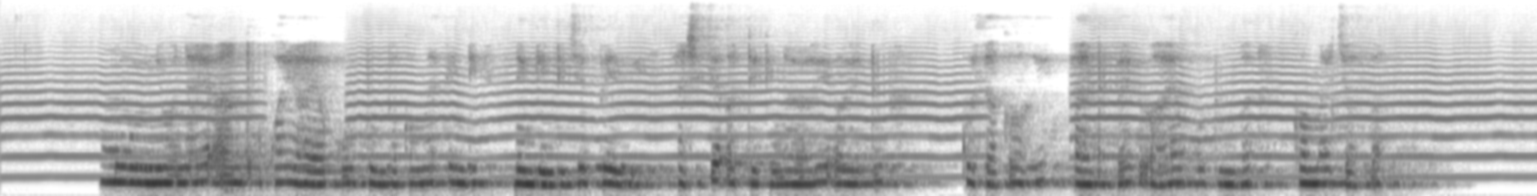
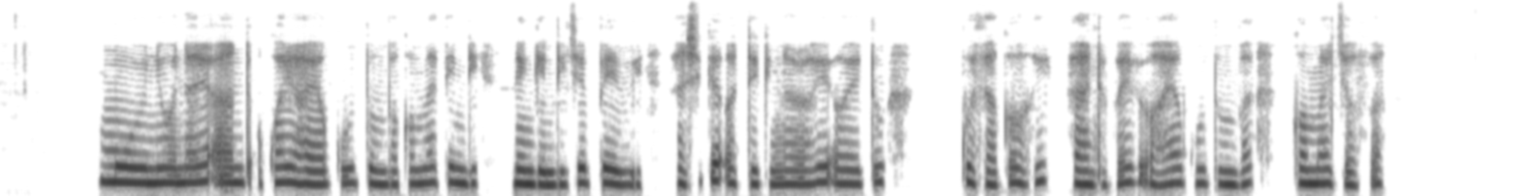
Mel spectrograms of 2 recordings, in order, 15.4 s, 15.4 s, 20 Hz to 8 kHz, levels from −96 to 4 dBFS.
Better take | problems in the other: second | background sound (Trumpet); 13 dB below the speech // room echo; dies away in 1.4 s

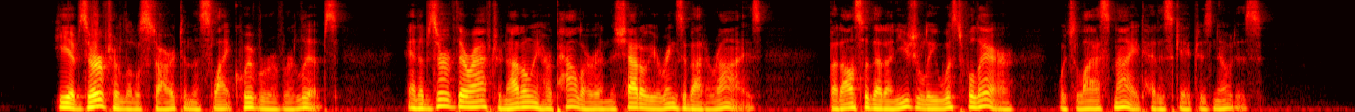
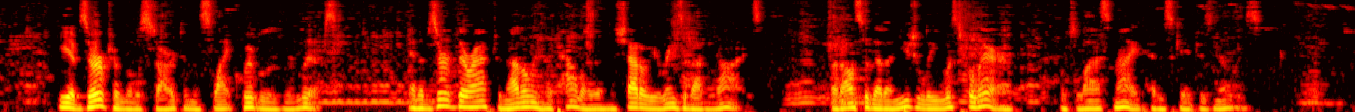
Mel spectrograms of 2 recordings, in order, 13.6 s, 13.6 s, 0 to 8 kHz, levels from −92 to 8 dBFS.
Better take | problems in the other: first | noise reduction (classical method Wiener filter)

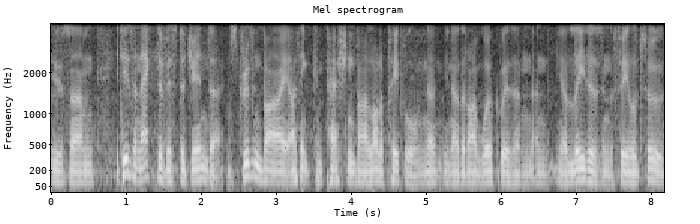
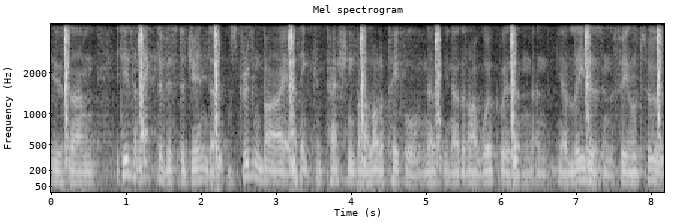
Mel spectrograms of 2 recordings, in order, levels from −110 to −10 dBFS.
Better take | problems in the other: first | background sound (Tick-tock); 1 dB above the speech // room echo; dies away in 1.3 s

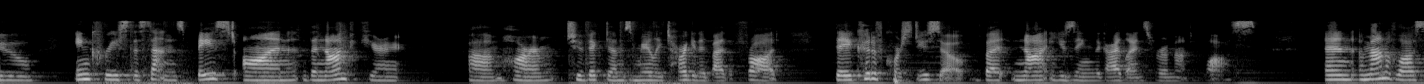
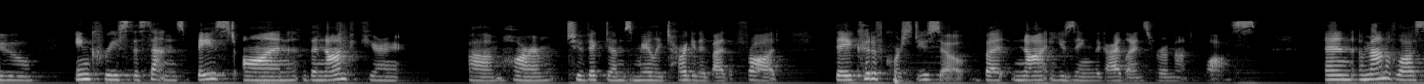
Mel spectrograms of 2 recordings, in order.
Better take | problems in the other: second | background sound (Coin (dropping)); 17 dB below the speech

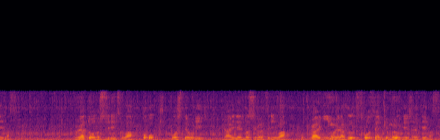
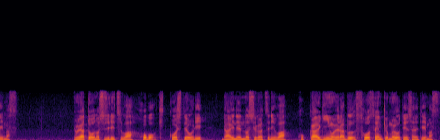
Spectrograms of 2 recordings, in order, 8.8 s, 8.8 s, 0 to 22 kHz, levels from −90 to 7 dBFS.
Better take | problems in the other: second | background sound (Engine); 9 dB below the speech // room echo; dies away in 0.4 s

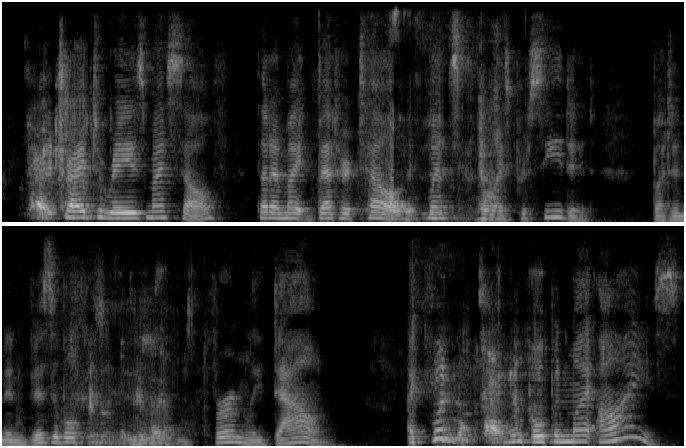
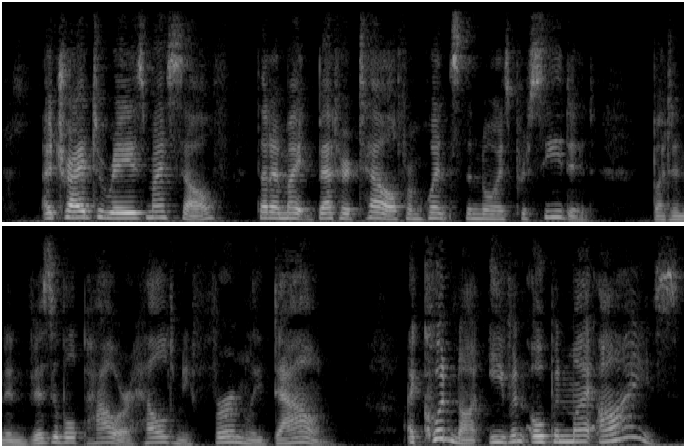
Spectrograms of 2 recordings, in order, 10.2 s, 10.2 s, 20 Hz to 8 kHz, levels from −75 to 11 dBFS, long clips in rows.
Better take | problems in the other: second | noise reduction (neural mask model Resemble Enhance denoiser)

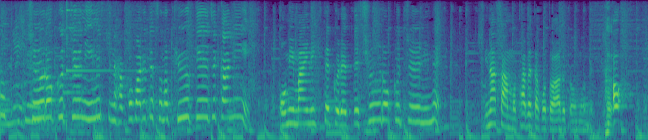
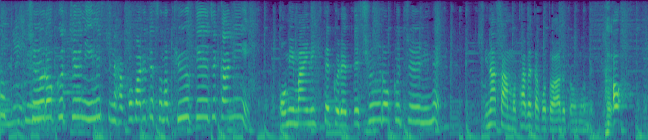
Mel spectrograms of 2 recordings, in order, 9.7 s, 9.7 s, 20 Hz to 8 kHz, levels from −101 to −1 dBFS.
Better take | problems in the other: second | background sound (Marimba, xylophone); 15 dB below the speech

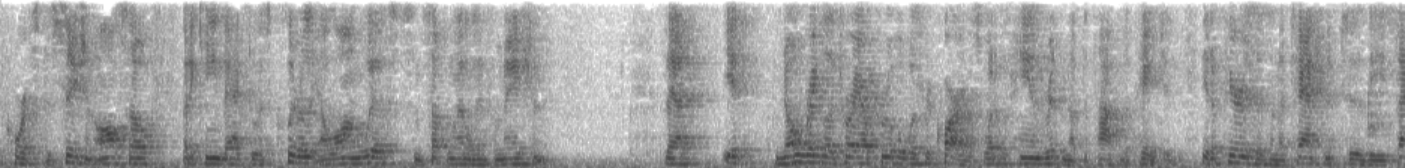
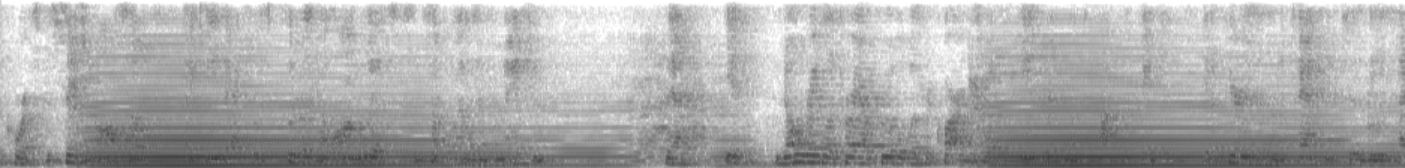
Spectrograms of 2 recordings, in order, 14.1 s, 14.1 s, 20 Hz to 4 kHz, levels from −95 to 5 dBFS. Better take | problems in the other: first | background sound (Bowed string instrument); 3 dB above the speech // room echo; dies away in 0.7 s

